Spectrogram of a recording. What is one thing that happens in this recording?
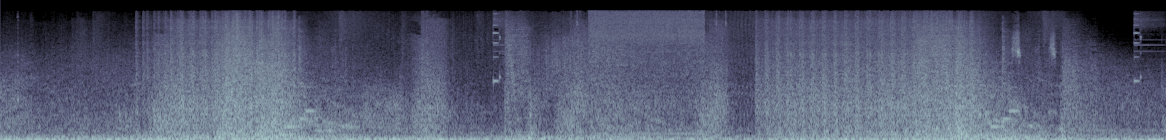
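Laser guns fire in rapid bursts of sharp zaps.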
